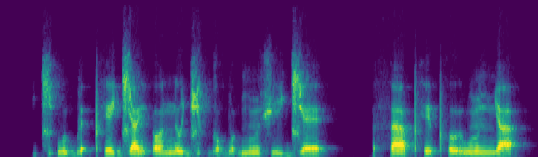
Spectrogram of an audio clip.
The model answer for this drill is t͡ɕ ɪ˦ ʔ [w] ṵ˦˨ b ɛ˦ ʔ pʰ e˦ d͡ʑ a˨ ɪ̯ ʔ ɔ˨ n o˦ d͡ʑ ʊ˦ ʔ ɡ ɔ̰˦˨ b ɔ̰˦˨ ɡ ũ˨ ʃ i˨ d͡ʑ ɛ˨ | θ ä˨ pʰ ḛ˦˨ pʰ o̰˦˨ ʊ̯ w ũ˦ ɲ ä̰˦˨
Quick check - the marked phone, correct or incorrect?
correct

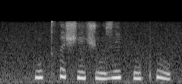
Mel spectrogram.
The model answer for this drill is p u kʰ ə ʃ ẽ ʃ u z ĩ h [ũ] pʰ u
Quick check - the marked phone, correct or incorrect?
incorrect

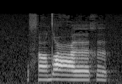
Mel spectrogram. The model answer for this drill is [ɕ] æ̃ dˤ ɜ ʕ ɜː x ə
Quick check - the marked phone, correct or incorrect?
incorrect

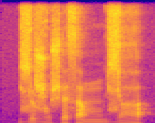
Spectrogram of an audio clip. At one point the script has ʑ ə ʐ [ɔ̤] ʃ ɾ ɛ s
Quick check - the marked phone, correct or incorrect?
correct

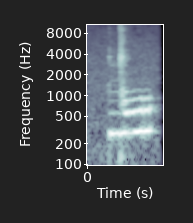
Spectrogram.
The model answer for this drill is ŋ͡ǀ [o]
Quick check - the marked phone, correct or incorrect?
correct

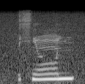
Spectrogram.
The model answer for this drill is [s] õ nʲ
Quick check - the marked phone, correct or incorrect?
incorrect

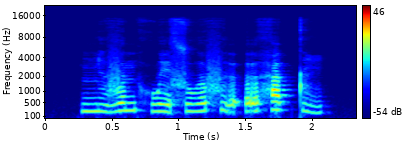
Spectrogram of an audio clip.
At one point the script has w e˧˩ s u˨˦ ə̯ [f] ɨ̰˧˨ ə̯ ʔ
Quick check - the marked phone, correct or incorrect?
correct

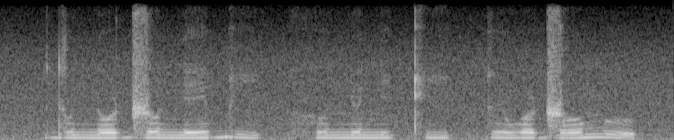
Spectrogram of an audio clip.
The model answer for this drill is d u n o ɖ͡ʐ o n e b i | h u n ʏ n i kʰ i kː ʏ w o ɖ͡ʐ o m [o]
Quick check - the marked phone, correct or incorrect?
incorrect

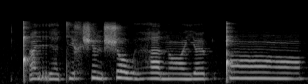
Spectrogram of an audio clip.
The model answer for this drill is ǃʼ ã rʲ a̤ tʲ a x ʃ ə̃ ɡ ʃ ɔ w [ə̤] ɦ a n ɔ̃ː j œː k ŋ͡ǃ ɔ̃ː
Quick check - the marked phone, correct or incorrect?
correct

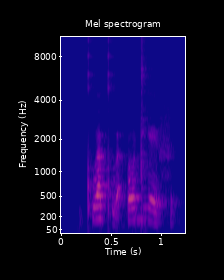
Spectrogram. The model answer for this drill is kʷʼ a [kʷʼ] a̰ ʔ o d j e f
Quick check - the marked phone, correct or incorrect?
correct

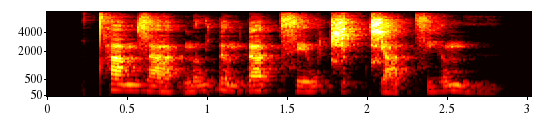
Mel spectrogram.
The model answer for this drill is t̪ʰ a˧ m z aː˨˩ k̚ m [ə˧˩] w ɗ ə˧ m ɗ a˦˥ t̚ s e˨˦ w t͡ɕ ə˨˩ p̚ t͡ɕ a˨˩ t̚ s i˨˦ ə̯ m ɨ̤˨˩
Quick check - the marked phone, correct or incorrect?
incorrect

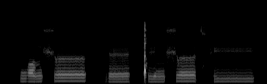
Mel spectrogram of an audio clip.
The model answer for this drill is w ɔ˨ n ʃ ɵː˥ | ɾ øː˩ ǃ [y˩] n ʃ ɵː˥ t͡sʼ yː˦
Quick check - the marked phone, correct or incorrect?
correct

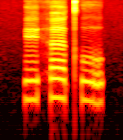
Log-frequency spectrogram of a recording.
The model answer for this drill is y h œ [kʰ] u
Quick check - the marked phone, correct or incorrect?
correct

